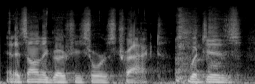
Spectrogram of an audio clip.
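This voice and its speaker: A man's voice: fairly low pitch, level tone, moderate pace, gravelly, slight background noise. A man presenting as a developer at a town council meeting, talking casually with many fillers and restarts.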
